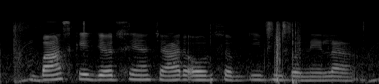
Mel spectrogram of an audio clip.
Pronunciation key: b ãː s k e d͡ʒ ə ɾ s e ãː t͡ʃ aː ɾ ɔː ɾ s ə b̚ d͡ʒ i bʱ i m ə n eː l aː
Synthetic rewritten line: b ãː s k e d͡ʒ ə ɾ s e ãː t͡ʃ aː ɾ ɔː ɾ s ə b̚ d͡ʒ i bʱ i b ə n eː l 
